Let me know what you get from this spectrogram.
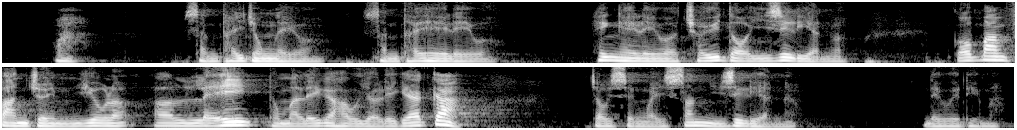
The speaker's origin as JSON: {"language": "Chinese", "country": "China", "said": "我是一个中国人，我是一个中国的基督徒"}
